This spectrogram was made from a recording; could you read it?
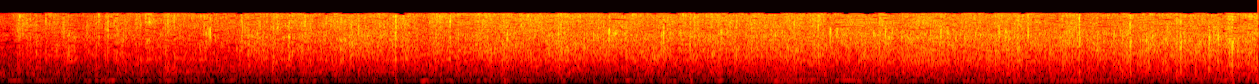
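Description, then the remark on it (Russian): Steady applause from an audience, a dense crackle of many hands clapping at an even, sustained level for several seconds without pause or voices. “Дайте услышать, за что мы хлопаем.”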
